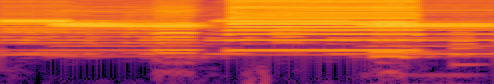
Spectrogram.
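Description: Several car horns honking at once, a loud clash of steady tones at different pitches, in two long blasts with a brief break about a second in.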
